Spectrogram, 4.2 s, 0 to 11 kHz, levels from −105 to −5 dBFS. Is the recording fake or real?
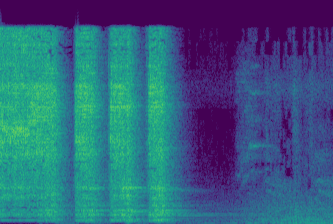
real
